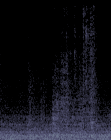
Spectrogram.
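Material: Nothing is struck.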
